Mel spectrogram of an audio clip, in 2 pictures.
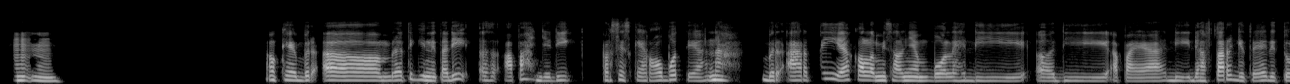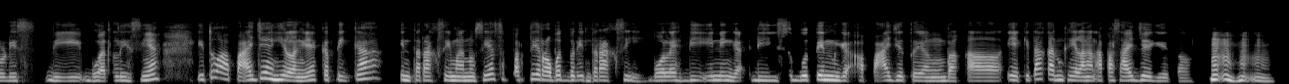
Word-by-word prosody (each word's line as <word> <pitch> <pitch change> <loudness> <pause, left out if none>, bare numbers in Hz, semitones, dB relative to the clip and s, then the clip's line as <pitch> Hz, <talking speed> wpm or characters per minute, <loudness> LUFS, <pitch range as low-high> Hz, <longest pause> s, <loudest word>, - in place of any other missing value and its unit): Mhm. 170 -4 -1 2.1
Oke 205 0 0
ber 195 +2 -2
eee, 190 -1 +5
berarti 195 +5 -2
gini 185 -2 +2
tadi, 180 +6 0 0.3
eh 185 -1 -5 0.2
apa, 230 +6 -2
jadi 170 +3 -5 0.4
persis 190 +1 -5
kayak 180 -2 -4
robot 190 +5 0
ya. 170 - -3
Nah 205 0 +4 0.4
berarti 195 +5 -1 0.2
ya, - - +5
kalau 200 -2 +5
misalnya 180 -1 +1 0.2
boleh 170 0 -1
di, 170 - -6 0.6
eee, 165 -1 -2
di 175 - -8 0.5
apa - - -4
ya, 160 +1 0 0.2
didaftar 170 +4 +1
gitu 175 -1 -5
ya, - - +1
ditulis, 170 0 -4 0.2
dibuat 170 -2 -2
list-nya, 195 +5 +1 0.4
itu 220 +8 -3
apa 235 - +1
aja 215 - -1
yang 245 -4 +8
hilang 180 -4 +5
ya 205 - +3
ketika 210 0 -1 0.4
interaksi 190 +1 0
manusia 180 +5 +2
seperti 205 +3 -4
robot 205 +2 +4
berinteraksi? 190 0 -1 0.3
Boleh 185 0 +2
di 195 - -1 0.2
ini 200 - +3
nggak, 165 - -2
disebutin 195 +3 +2 0.2
nggak - - 0
apa - - -6
aja 190 - -3
tuh 175 - -4
yang 165 0 0
bakal 165 +1 +1
ya 200 - +3
kita 220 +4 0
akan 230 -3 +2
kehilangan 180 -2 +2
apa 190 0 +1
saja 185 +2 +2
gitu? 160 -3 -4 0.3
Mhm 225 0 +7
mhm. 155 -5 -4
185 Hz, 145 wpm, -23 LUFS, 175-200 Hz, 2.1 s, yang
